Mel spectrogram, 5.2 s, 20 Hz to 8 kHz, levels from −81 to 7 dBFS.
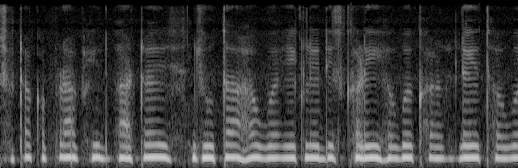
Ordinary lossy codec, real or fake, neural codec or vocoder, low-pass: AAC, 32 kbps; real; none; 7.2 kHz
